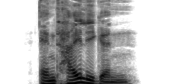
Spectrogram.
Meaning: to desecrate
- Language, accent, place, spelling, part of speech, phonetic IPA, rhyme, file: German, Germany, Berlin, entheiligen, verb, [ɛntˈhaɪ̯lɪɡn̩], -aɪ̯lɪɡn̩, De-entheiligen.ogg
